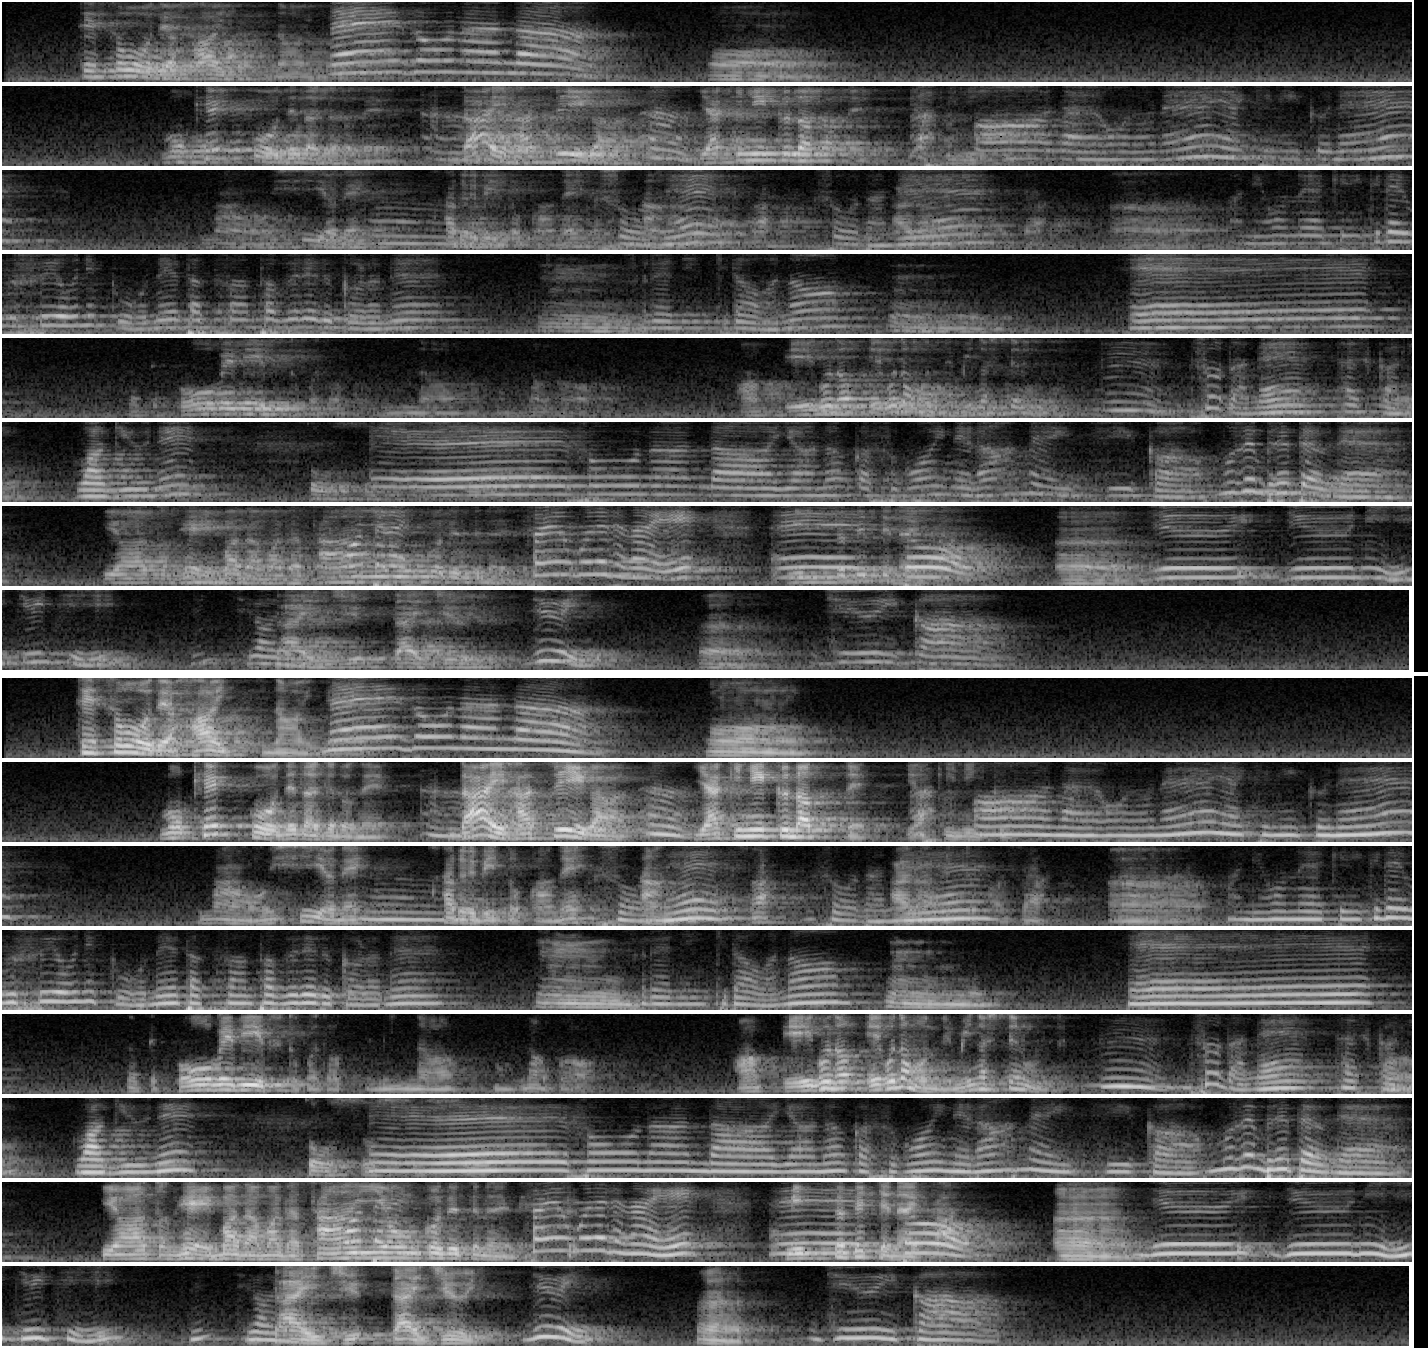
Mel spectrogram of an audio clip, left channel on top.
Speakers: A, on the right (about 55°); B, on the right (about 75°).
A: てそうで入ってないね。
B: ねえ、そうなんだ。
A: うん。もう結構出たけどね、
B: うん。
A: 第8位が焼肉だって。
B: うん。
A: 焼肉。
B: ああ、なるほどね。焼肉ね。
A: まあ、美味しいよね。
B: うん。
A: カルビとかね、
B: そうね。
A: タンとかさ、
B: そうだね。
A: アラメとかさ。あ
B: まあ、日本の焼肉で薄いお肉をね、たくさん食べれるからね。
A: ー、うん、
B: それ人気だわな。
A: うん。
B: ええ
A: だって神戸ビーフとかだってみんな、もうなんか、あ、英語だ、英語だもんね。みんな知ってるもんね。
B: ーうん。そうだね。確かに。
A: うん。
B: 和牛ね。
A: そうそうそうそう。
B: ええーそうなんだ。いや、なんかすごいね。ラーメン1位か。もう全部出たよね。
A: いや、あとね、まだまだ3、
B: 終わったね。
A: 4個出てないね。
B: 3、4、5出てないえー、
A: 3つ出てないか。
B: っと、
A: うん。
B: 10、12位 ?11 位ん違うね。
A: 第10、第10位。
B: 10位。
A: うん。
B: 10位か。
